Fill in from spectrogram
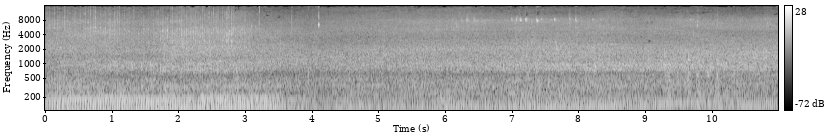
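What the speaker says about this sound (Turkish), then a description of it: "Vos vos geldi bir tane." A Volkswagen Beetle's engine rumbles through a four-way intersection in Europe among general traffic, loud at first and then easing into a steady, distant roadway hum.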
